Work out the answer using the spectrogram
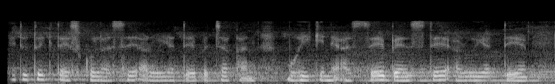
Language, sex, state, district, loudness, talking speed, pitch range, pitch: Nagamese, female, Nagaland, Dimapur, -17 LUFS, 175 wpm, 180-200 Hz, 190 Hz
